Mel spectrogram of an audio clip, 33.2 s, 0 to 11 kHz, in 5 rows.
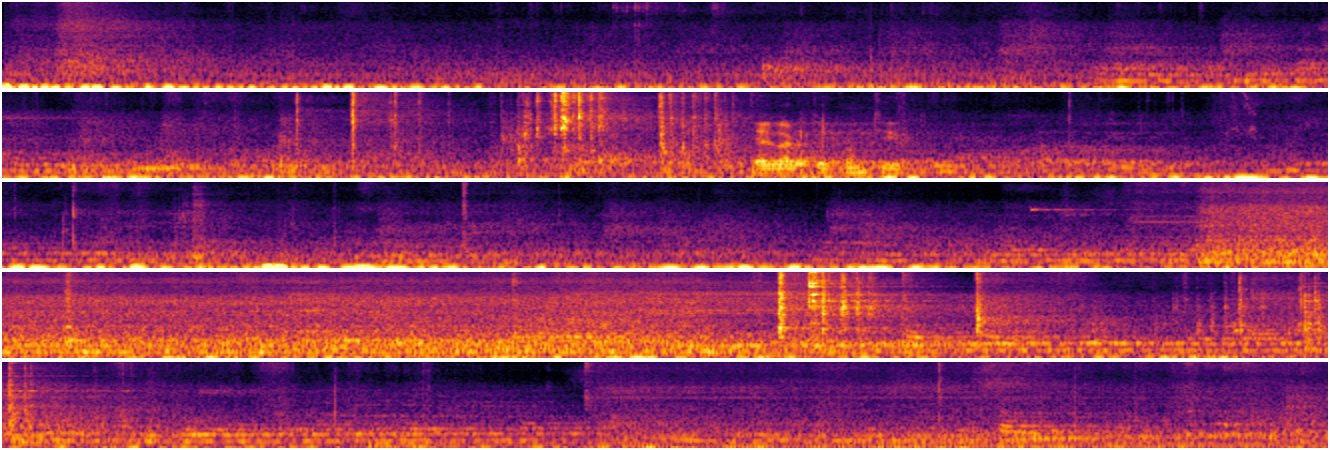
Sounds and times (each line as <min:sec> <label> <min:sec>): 0:12.6 Máquina de Café 0:33.1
